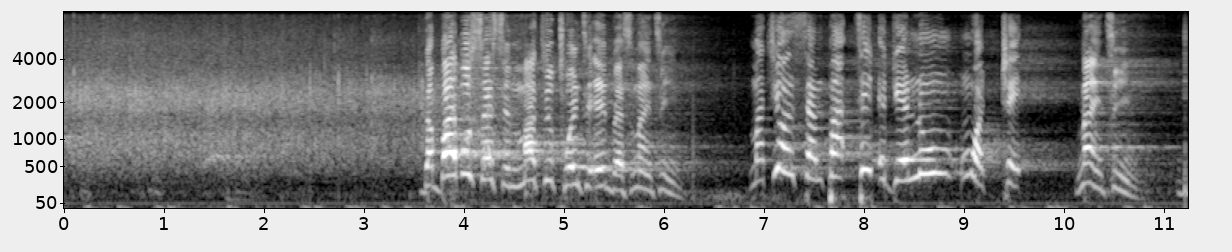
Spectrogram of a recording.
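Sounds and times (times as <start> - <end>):
people clapping hands: 0.0 - 3.8
speech: 3.6 - 6.3, 6.9 - 11.2.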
